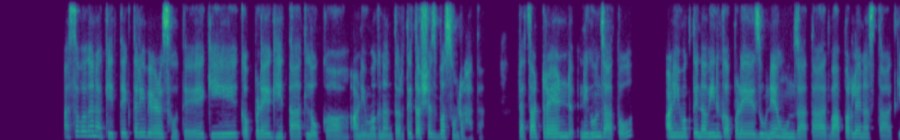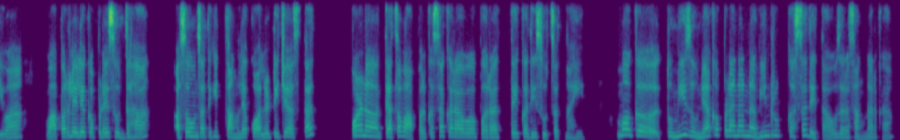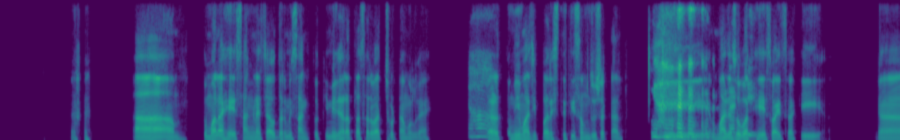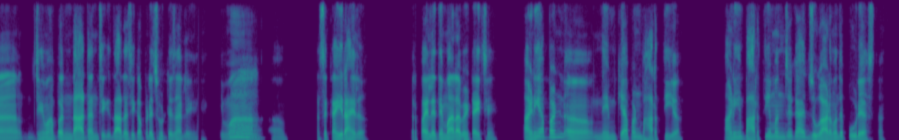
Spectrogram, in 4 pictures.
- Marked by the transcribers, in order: tapping; chuckle; other background noise; chuckle
- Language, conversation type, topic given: Marathi, podcast, जुन्या कपड्यांना नवीन रूप देण्यासाठी तुम्ही काय करता?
